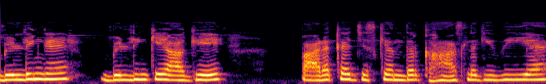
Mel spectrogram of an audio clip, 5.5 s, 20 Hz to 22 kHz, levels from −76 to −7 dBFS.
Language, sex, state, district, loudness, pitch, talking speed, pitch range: Hindi, female, Bihar, Patna, -13 LUFS, 230 Hz, 140 wpm, 220-245 Hz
